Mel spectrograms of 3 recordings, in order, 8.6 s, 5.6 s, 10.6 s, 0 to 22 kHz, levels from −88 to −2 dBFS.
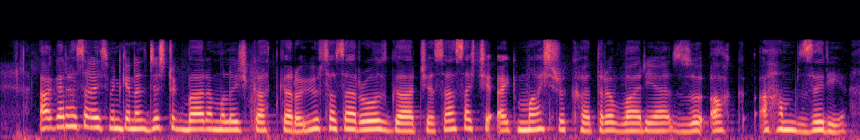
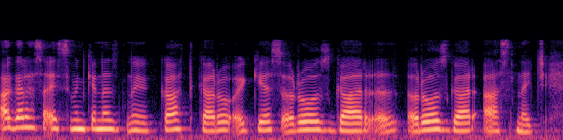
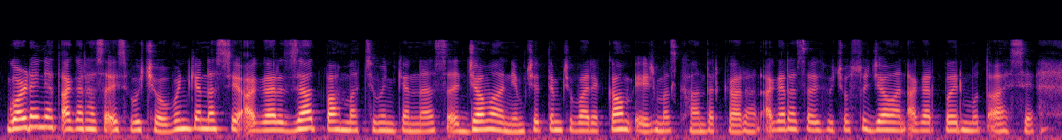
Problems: constant background noise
